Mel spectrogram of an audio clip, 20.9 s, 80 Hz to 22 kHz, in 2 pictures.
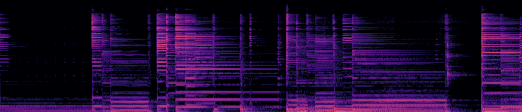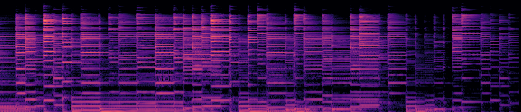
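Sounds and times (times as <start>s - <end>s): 
sad and happy guitar notes: 0.0s - 20.8s.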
